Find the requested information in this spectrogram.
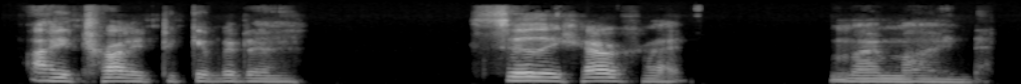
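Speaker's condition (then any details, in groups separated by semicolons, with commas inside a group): Multiple sclerosis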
